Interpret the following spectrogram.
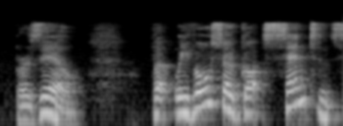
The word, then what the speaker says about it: Brazil: for example we've got words like Japan and Brazil where the stress comes uh at the end not the beginning so we've got Japan Brazil but we've also got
